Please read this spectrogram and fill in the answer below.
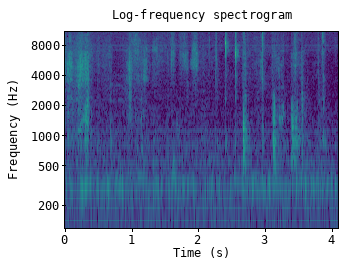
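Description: Irregular light clicks and taps of a computer keyboard and mouse being used, over a steady low hum.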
